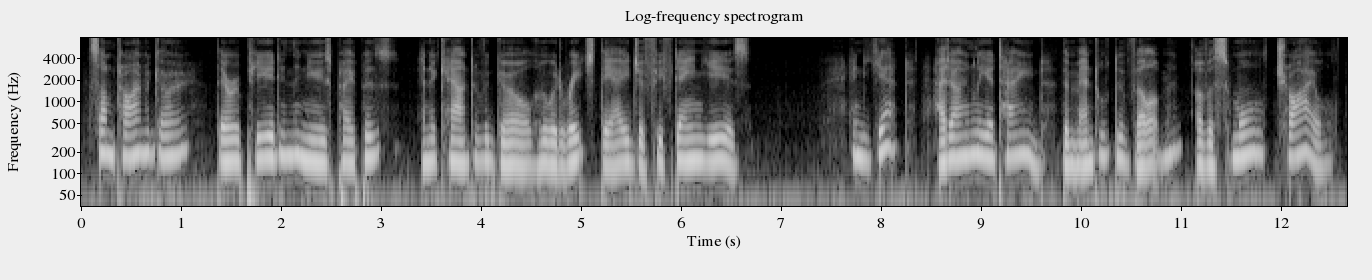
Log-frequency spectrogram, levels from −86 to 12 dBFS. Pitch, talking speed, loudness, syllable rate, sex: 155 Hz, 155 wpm, -16 LUFS, 4.8 syllables/s, male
